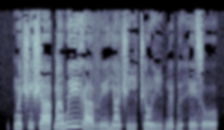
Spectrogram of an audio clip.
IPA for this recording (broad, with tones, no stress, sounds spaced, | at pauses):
kʷ ã˧ ʃ e˦ ʃ aː˧ ɓ ã˦ w eː˦ ɣ aː˨ v e˨˦ j ã˧ ʃ iː˧ t͡ʃ ɔ̃˦ ɣ iː˨ b ɛ̃˨ ɓ ɨ˧ h eː˨˦ z o˨˦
